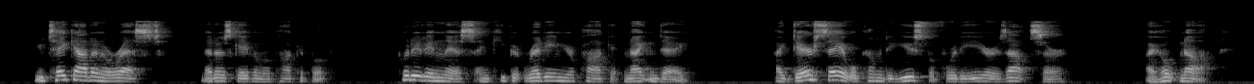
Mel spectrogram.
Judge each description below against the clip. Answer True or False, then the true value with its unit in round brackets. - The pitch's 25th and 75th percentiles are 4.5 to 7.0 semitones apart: False (3.6 semitones)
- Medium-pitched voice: True (150 Hz)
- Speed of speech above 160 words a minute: True (195 wpm)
